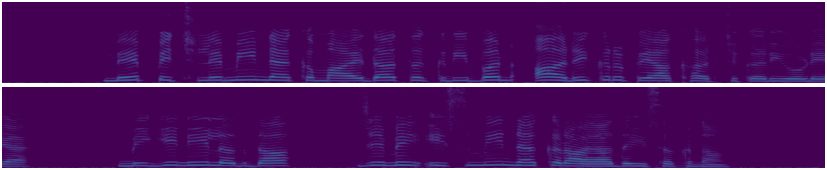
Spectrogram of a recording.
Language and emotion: Dogri, sad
